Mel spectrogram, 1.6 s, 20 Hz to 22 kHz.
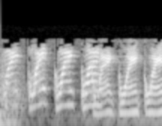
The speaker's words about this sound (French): Quoi, y a des canards dans le restaurant? Ah, c'est pour ça qu'on appelle ça le café du coin. C'est pas un peu étrange, 3 canards dans un restaurant, patron?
